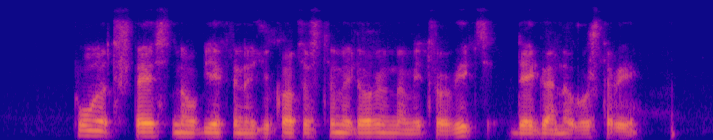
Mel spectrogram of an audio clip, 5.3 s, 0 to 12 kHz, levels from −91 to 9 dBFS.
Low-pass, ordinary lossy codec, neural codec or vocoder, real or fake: 7.2 kHz; Opus, 16 kbps; codec, 16 kHz, 8 kbps, FunCodec, trained on LibriTTS, 25 frames a second; fake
